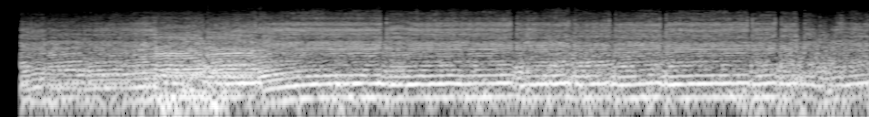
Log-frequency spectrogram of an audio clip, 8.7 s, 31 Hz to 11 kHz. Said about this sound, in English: And it is just what it sounds like here. It, it, it's uh, there's two. It sounds like 450 cc dirt bikes side by side, and obviously they're only in like first gear because yeah. you can hear them banging off the rev limiter there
